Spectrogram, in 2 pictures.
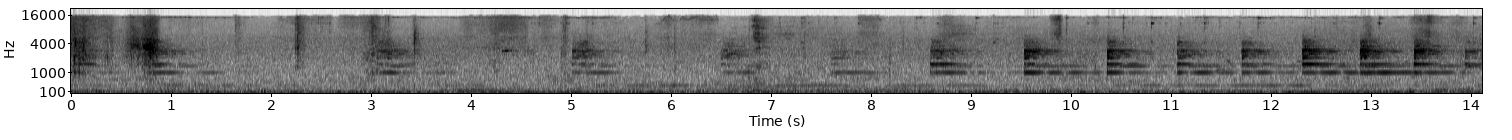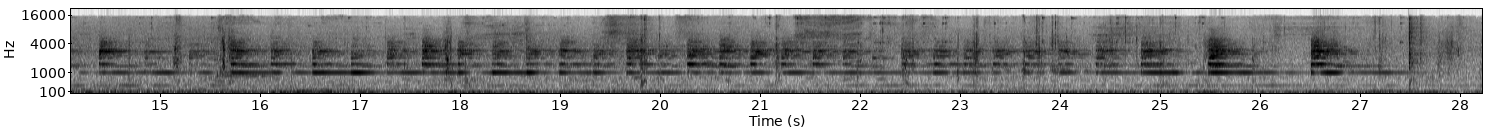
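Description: Low rumble of wind buffeting the microphone, with steady held tones over it that come and go and frequent light knocks.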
